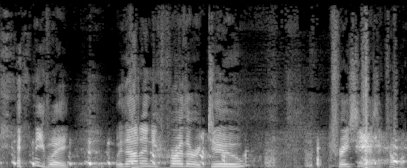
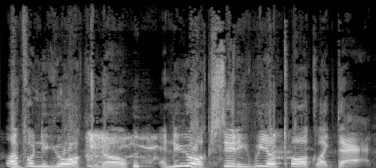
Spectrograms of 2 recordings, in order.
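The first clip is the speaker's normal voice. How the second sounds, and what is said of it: Convincing put-on New York accent. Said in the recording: “that was pretty spot on for a New York accent.”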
